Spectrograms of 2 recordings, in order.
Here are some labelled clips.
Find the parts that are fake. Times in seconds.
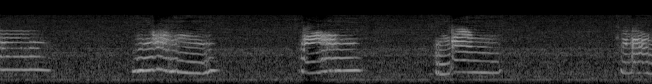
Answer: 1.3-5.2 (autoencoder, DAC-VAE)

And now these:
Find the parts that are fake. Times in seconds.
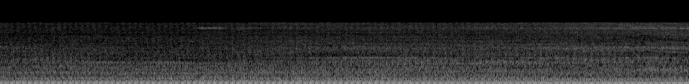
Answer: 2.0-3.0 (autoencoder, DAC-VAE); 5.5-5.9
